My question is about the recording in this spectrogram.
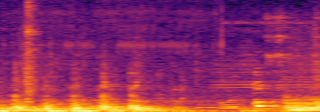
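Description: A live band plays a riff of short, evenly repeated notes, with voices over the music.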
